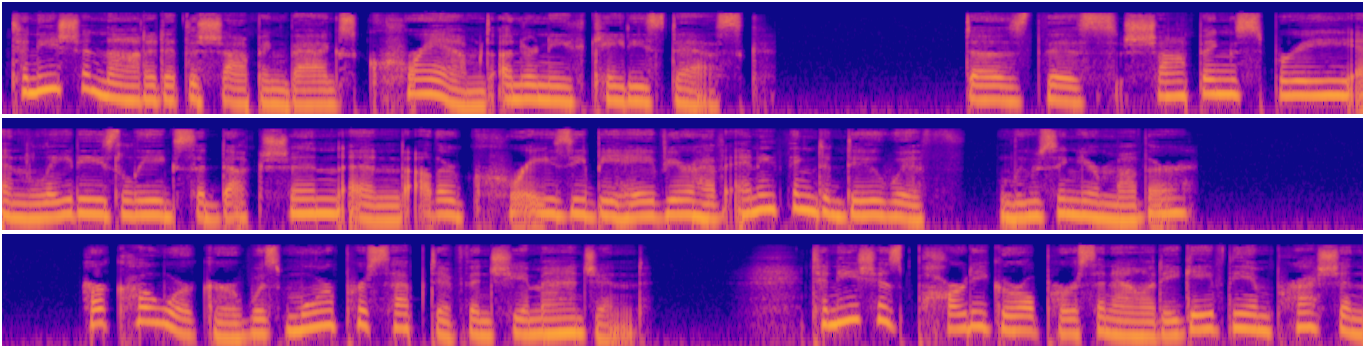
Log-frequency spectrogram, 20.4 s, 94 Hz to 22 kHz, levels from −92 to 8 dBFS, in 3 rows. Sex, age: female, 30-49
